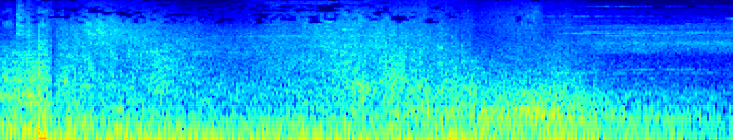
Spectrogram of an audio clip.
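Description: Game battle sounds clash and rumble loudly.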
